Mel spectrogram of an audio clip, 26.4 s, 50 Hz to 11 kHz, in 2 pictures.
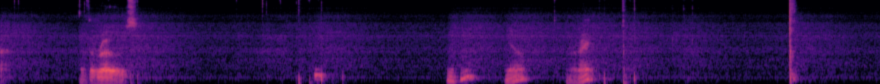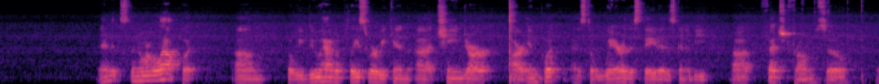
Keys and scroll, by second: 0.5 Down, 1.2 Escape, 1.7 d, 4.0 Escape, 4.6 shift+;, 5.0 shift+w, 5.9 w, 8.3 Return, 9.0 shift+Return, 9.3 shift+;, 9.9 shift+Up, 11.8 Return, 20.9 Return, 24.9-26.3 typing.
